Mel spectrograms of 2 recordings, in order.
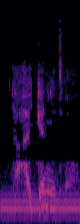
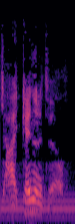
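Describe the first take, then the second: First: Much softer, low repeat; hushed echo. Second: Said in the usual way. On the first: Acted. Preacher echoing himself to congregation, hushed. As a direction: drop to a near hush.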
